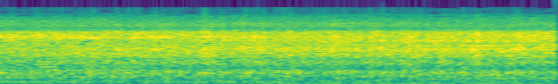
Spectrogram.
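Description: Waterfall rushing: a steady, even rush of falling water. About a second in, a deep low rumble joins it.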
